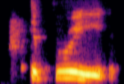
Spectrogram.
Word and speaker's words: debris: Debris. Yeah, the S is silent. You don't hear it. Debris and objects in its path.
